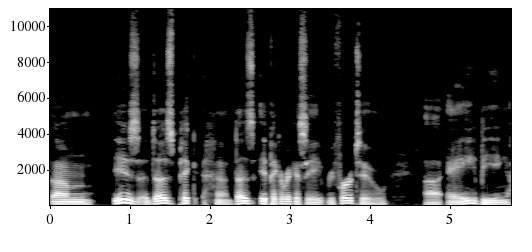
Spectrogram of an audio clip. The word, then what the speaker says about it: epicaricacy: It is spelled E P I C. Uh, epic. A R I, and then C A C Y, and the stress is on the third syllable, so it's like a picaricacy.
